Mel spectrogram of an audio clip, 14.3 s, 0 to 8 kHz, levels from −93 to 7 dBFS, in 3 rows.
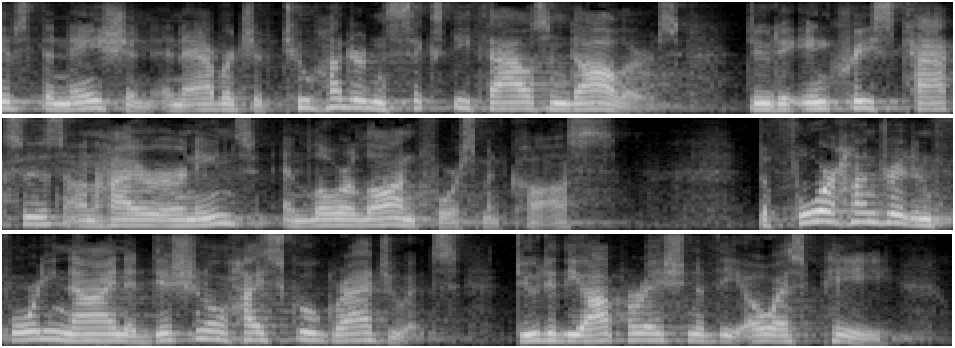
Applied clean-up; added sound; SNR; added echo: none; none; none; none.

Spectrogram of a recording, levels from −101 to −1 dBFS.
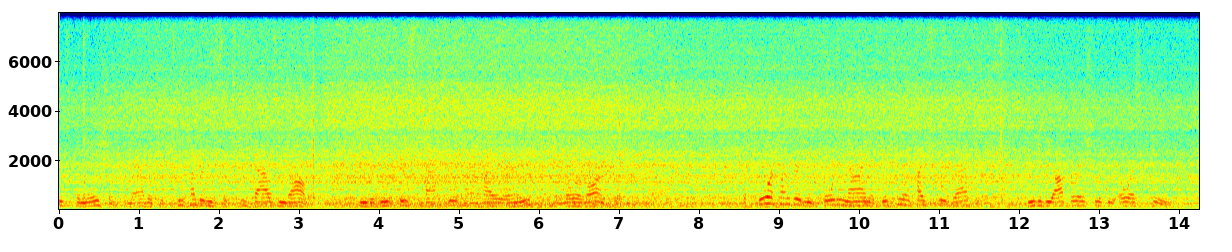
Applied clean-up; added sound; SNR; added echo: none; Mechanical fan; -1 dB; none.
